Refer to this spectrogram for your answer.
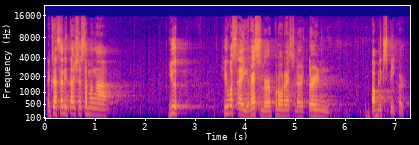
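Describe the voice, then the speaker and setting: A man, a pastor preaching a sermon with animated storytelling in a church. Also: fairly high pitch. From Philippines. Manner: mixes English and Tagalog, animated storytelling. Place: church sanctuary. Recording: reverberant church hall.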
